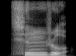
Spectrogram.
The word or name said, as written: 亲热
